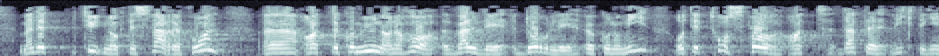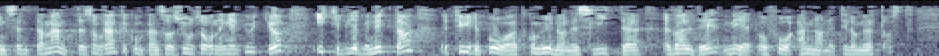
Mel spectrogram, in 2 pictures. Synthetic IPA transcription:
mɛnd̪ɛt̪ʰyːd̪ənɔkːd̪ɛsʋæɾəpʰɔ | ɑt̪kʰʊmʉːnənəɦɑɾʋɛld̪ɪd̪oːɾlɪœkʊnʊmiː | ʔɔt̪ʰɪlt̪ʰɾɔsfɔɾɑt̪d̪ɛt̪ːəʋɪkt̪ɪɡəɪnsɪnt̪ɑmɛnt̪əsɔmɾɛnt̪əkʊmpɛnsɑsɪuːnsɔɾd̪nɪŋənʉːt̪ʰjøːɾɪçːəbliːbənʏt̪ːɑt̪ʰyːd̪əpʰɔɑt̪kʰʊmʉːnənəsliːt̪əʋɛld̪ɪmɛːd̪ɔfoːʔɛnːənət̪ʰɪlɔmøːt̪ɑst̪

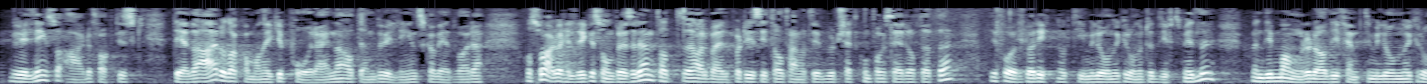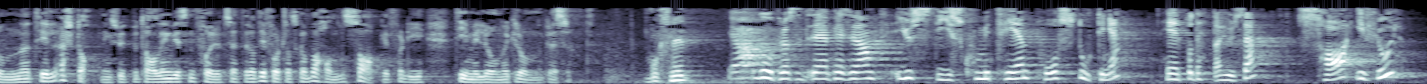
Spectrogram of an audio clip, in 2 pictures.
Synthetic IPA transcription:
bəʋɪlnɪŋsɔʔæɖɛfɑkt̪ɪskd̪̥ɛd̪ɛæɾɔd̪ɑkʰɑnmɑnʊɪkːəpʰoːɾæɪnəɑt̪̚d̪ɛnbəʋɪlnɪŋənskɑlʋeːd̪ʋɑːɾəɔsɔæɖɛjʊɦɛlːəɾɪkːəsɔnːpʰɾɛsɪd̪ɛnt̪ɑt̪ɑɾbæɪd̪əɾpʰɑʈiːəsɪt̪ːɑlt̪ʰæɳɑt̪ʰiːʋəbʉd̪ʂɛt̪ːkʰʊmpɑŋseːɾəɾɔp̚d̪ɛt̪ːə | d̪̥ɪfoːɾəʂɭoːɾɪkt̪ɪ̥nɔkːt̪ʰiːmɪlɪuːnəɾkʰɾuːnəʈʰɪld̪ɾɪft̪smɪd̪ləɾ | mɛnd̪ɪmɑŋləɖɑd̪ɪfɛmt̪ɪmɪlɪuːnənəkʰɾuːnənət̪ʰɪlæʂʈɑ̰t̪nɪŋsʉːt̪̚bət̪ʰɑːlɪŋʋɪsd̪nfɔɾʉːt̪sɛt̪ːəɾɑt̪̚d̪ɪfɔʈːʂɑt̪skɑlbəhɑnd̪ləsɑːkəɾfɔɖɪt̪ʰiːmɪlɪuːnəɾkʰɾuːnənəpʰɾɛsɪd̪ɛnt̪ | ks | jɑːɡuːəpɾpʰɾɛsɪd̪ɛnt̪jʉst̪iːskʰʊmɪt̪ʰeːənpʰɔst̪uːʈɪŋːə | heːɾpʰɔd̪ɛt̪ːəhʉːsə | sɑːɪfjuːɾ

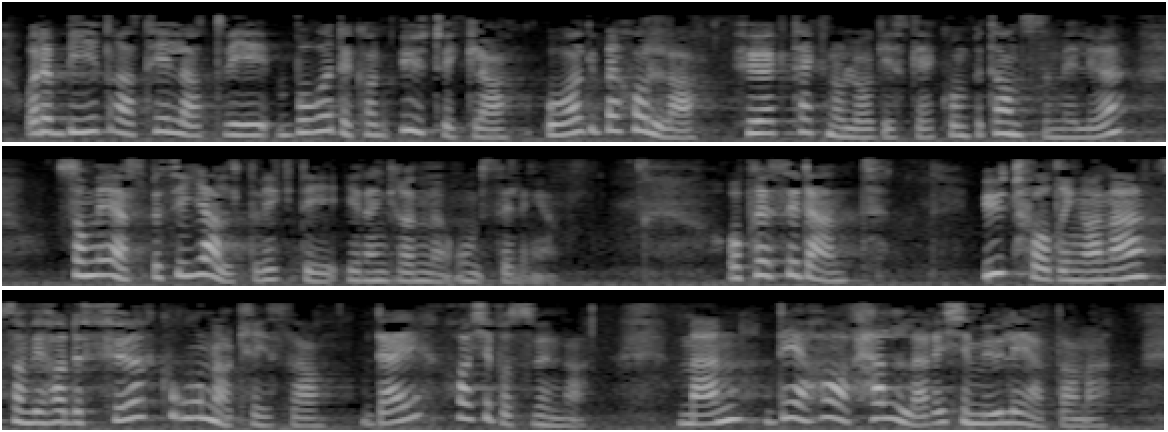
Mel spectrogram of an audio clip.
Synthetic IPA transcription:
ɔd̪ɛbiːd̪ɾɑːt̪ʰɪlɑt̪ʰʋɪboːd̪əkʰɑnʉːt̪ʰʋɪklɑʔoːɡbəhɔlːɑ | høːɡt̪ʰɛknʊloːɡɪskəkʰʊmpət̪ʰɑnsəmɪljøː | sɔmæɾspɛsɪɛlt̪ʋɪkt̪ɪɪd̪ɛnɡʁœnːə̰ʔɔmst̪ɪlɪ̰ŋə̰n | ɔpʰɾɛsɪd̪ɛnt̪ | ʉːt̪fɔɾd̪ɾɪŋɑnəsɔmʋɪɦɑd̪ːəføːɾkʰʊɾunɑkʰɾiːsɑ | d̪æɪhɑɾɪçːəfɔʂʋʉnːɑ̰ | mɛnd̪ɛhɑɾhɛləɾɪçːəmʉːlɪheːt̪ɑnə

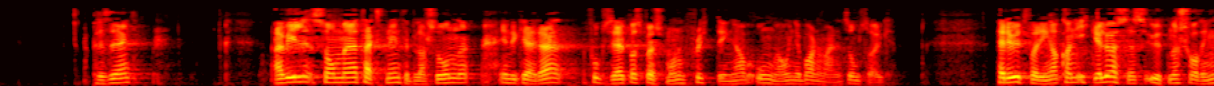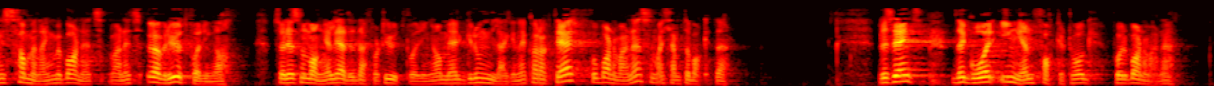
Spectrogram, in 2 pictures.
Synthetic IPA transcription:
pʰɾɛsɪd̪ɛnt̪ | ʔæ̰ɪʋɪlsɔmt̪ʰɛkst̪n̩ɪnt̪əɾplɑʂuːnɪnd̪ɪkʰeːɾəfʊkʉ̥seːɾəpʰɔspœʂmoːlɔmflʏt̪ːɪŋɑʋʊŋːɑʉnːəɾbɑːɳəʋæ̰ːɳət̪sʊmsɔ̰ɾɡ | hɛːləʉːt̪fɔɾd̪ɾɪŋɑkʰɑnɪkːəløːsəsʉːt̪nɔʂoːd̪ɛɪnɪsɑmːənhɛŋːmɛbɑːɳəʋæːɳət̪søːʋɾɪəʉːt̪fɔɾd̪ɾɪŋɑ | sɔɾɛsɔnəmɑŋːəleːd̪əɖ̪æɾfɔʈʰɪlʉːt̪fɔɾd̪ɾɪŋɑmeːɾɡɾʉnlɛ̰ɡənəkʰɑɾɑk̚t̪ʰeːɾfɔɾbɑːɳəʋæːɳəsɔmhæ̰ɾçɛmt̪ɪlbɑ̰ːkə̥t̪ɛ | pʰɾɛsɪd̪ɛnt̪d̪ɛɡoːɾɪŋːənfɑkːəʈʰoːɡfɔɾbɑːɳəʋæ̰ːɳə̰

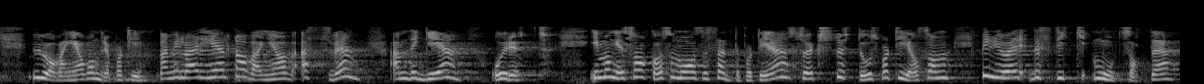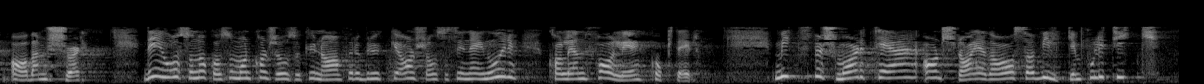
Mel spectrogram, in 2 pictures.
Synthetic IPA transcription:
ʉːɑʋhɛŋːɪɑʋɑnd̪ɾəpɑʈʰiːd̪̥ɛmʋɪlʋæːɾəɦeːlt̪ɑːʋhɛŋːɪɑʋɛsʋeː | ʔɛ̰md̪eːɡeː | ʔɔɾœt̪ːʔɪmɑŋːəsɑːkɑsɔmɔɑlsɔsɛnt̪əpɑʈiːəsøːkst̪œt̪ːəhʊspʰɑʈʰiːɑsɔmbɪljøːɾd̪ɛst̪ɪkːmuːt̪sɑt̪ːəʔɑʋd̪ɛmʂøːɽ | d̪ɛæɾjʊɔsːɔnɔkːɑsɔmhɑnkʰɑnʂəɔsːɔkʰʉnːəhɑfɔɾɔbɾʉːkəɑːɳʂɖɑːɔsɔsiːnəɛɪɡənəuːɾkʰɑɭɛnfɑːɭɪkʰɔkt̪ʰɛɪl | mɪt̪spœʂmoːɽt̪ʰɪlɑnʂɖɑːɛd̪ɑːɔsɔʋɪlkənpʰʊlɪt̪ʰɪkː

